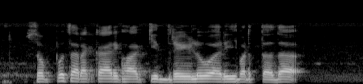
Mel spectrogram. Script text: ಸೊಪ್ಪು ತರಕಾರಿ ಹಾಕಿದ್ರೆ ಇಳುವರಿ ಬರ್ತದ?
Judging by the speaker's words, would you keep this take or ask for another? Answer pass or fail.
pass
